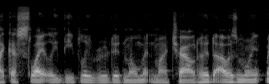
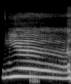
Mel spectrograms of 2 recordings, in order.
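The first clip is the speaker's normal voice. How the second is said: squeaky voice pitched way up high; 3 dB louder than usual. Asked to redo the line, saying yeah: Mickey Mouse voice. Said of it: "in my best Mickey Mouse voice".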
